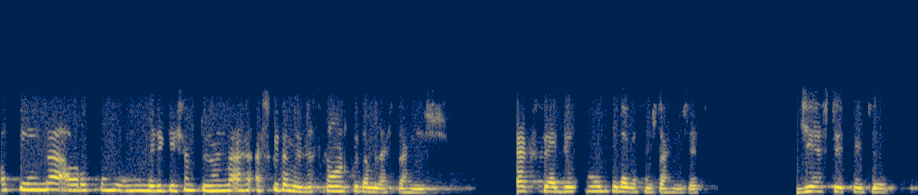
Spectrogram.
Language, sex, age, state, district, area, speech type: Kashmiri, male, 30-45, Jammu and Kashmir, Srinagar, urban, conversation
